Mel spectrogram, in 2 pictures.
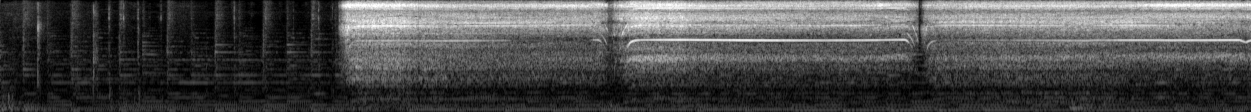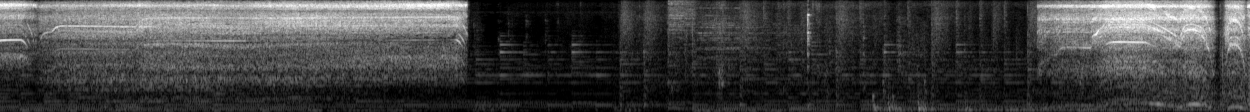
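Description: A power drill drives screws while trim and a latch are fitted in an off-grid Maine workshop, with several sustained whirring bursts of steady motor noise broken by short pauses, loud and close.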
